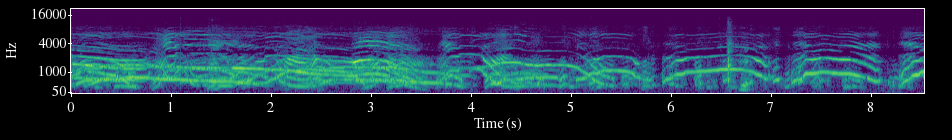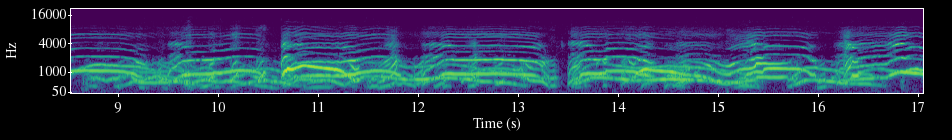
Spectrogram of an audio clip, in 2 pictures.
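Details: Puppy howling nonstop, wavering high howls that rise and fall and overlap one another in a dense chorus, with short yips and whimpers between the longer drawn-out notes and no clear break.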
